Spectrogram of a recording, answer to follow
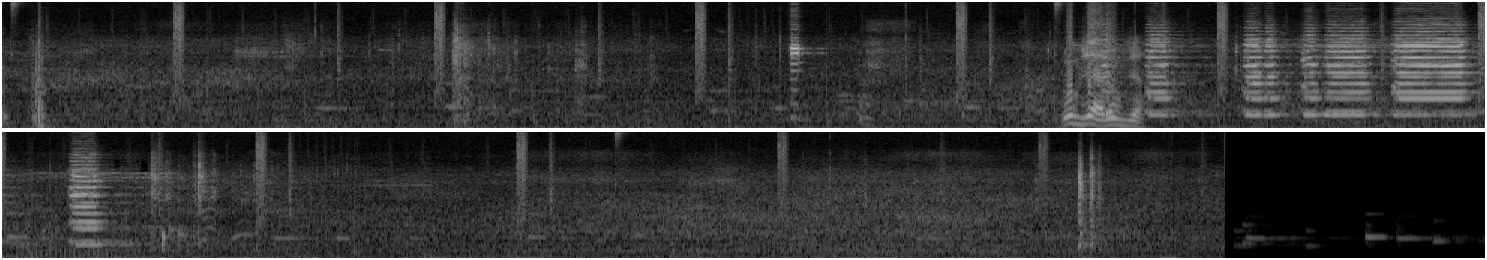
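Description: A vehicle horn honking in a few short blasts over about two seconds, starting about eight seconds in, over steady road traffic rumble with scattered knocks and clicks.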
